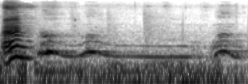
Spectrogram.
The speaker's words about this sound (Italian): E qui stanno abbaiando perché vogliono.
